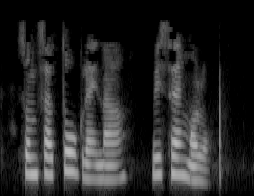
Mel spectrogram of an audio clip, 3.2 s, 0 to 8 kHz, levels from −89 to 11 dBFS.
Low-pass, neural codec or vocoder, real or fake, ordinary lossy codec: 7.2 kHz; autoencoder, 48 kHz, 32 numbers a frame, DAC-VAE, trained on Japanese speech; fake; MP3, 24 kbps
